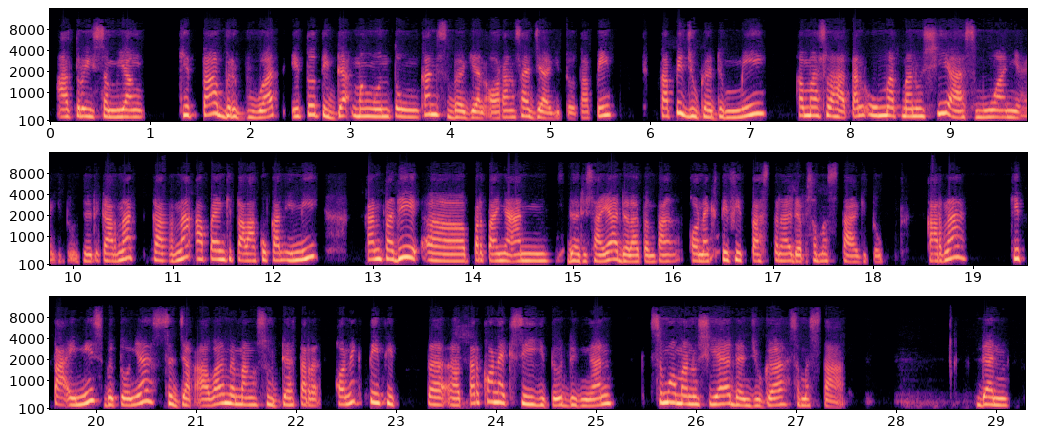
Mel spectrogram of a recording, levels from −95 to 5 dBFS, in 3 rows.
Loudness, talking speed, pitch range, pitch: -14 LUFS, 120 wpm, 220-275 Hz, 240 Hz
